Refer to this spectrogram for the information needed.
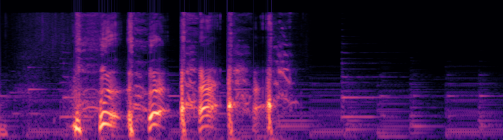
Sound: coughing

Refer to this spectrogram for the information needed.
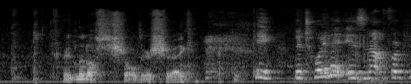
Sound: chuckles

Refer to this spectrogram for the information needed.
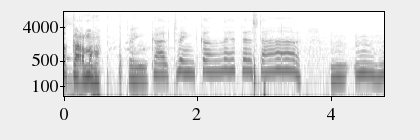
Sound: humming

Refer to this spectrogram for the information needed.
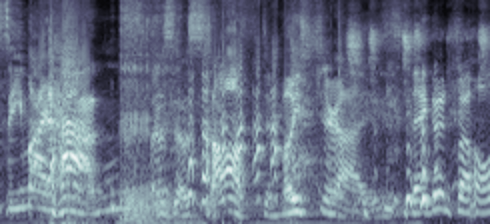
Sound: laughter

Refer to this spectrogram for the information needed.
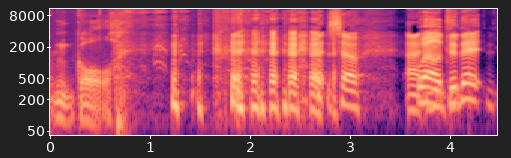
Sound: laughing

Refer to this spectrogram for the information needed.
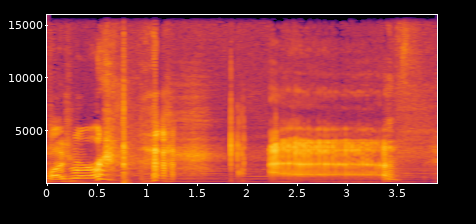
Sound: laughing

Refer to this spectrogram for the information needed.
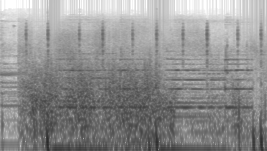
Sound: skis whooshing

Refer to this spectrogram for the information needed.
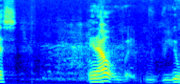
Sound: laughter

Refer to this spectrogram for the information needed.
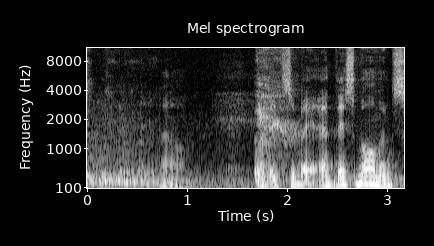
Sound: audience laughs

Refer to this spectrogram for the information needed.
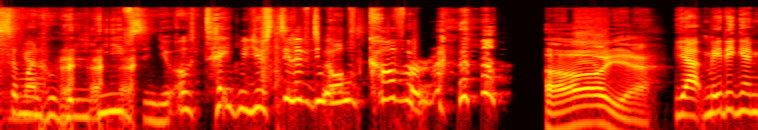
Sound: laughs

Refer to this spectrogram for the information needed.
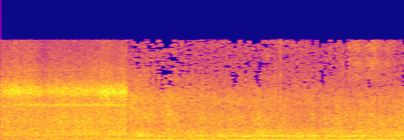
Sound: wind noises

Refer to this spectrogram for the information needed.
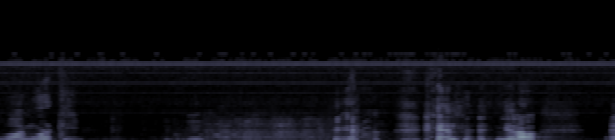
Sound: laughter

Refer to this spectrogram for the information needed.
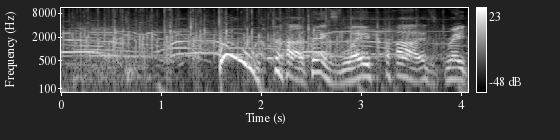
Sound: audience cheering

